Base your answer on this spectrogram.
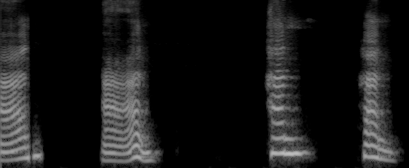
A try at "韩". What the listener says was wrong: Oke, nada empatnya agak ditekan Bu. Belum. Nada empatnya jangan naik. Jadi belakangnya turun ya Bu ya.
